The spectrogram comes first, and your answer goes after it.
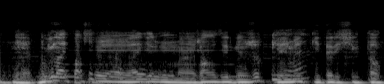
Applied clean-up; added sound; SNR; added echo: neural separator model SepFormer DNS4.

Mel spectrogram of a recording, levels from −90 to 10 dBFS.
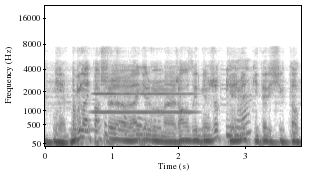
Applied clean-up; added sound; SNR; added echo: none; Wind instrument, woodwind instrument; 11 dB; reverberation time 0.2 s.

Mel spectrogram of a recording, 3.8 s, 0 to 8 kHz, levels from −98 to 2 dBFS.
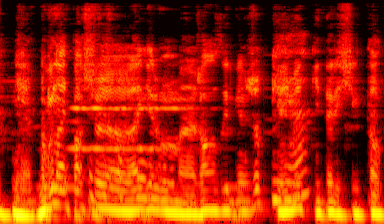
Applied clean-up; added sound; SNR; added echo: classical method WPE with log-MMSE.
